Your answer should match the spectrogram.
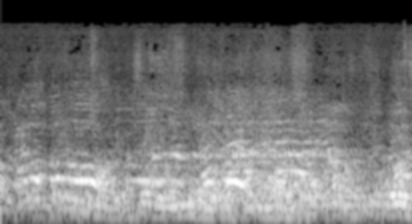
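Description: Several people talking over one another near the microphone: steady spectator chatter at a football match.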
